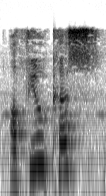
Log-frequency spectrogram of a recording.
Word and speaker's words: Ophiuchus: Ophiuchus, that's how they pronounce it, November 29 to December 17.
